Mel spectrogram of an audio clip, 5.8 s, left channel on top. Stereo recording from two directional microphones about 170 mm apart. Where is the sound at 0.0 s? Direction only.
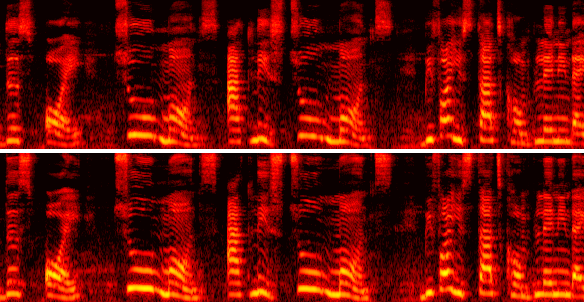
30° right (ahead or behind).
